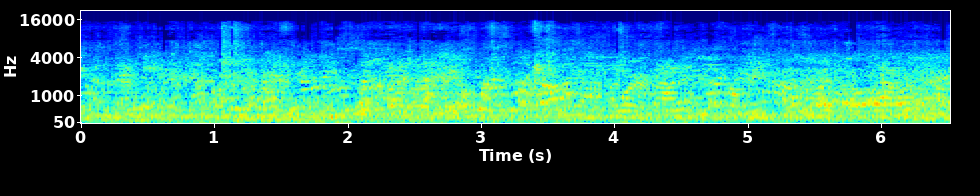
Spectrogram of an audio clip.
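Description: Chatter: several voices talking continuously over one another, none of it clearly picked out.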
